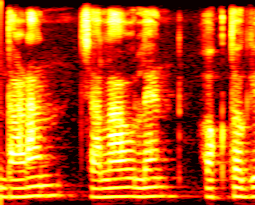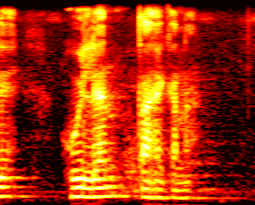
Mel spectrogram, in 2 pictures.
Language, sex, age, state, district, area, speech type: Santali, male, 18-30, West Bengal, Bankura, rural, spontaneous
